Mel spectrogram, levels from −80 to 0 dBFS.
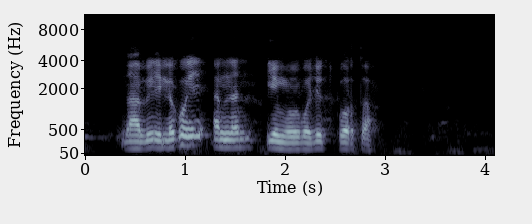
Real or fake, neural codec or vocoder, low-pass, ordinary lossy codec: fake; codec, 16 kHz, 2 kbps, FreqCodec, larger model; 7.2 kHz; none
